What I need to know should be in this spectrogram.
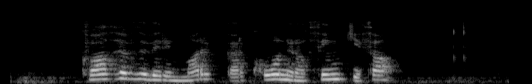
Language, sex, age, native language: Icelandic, male, 50-59, Icelandic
